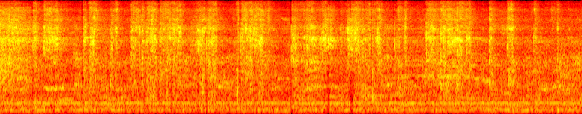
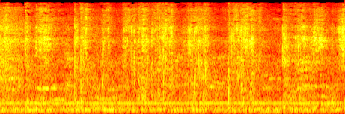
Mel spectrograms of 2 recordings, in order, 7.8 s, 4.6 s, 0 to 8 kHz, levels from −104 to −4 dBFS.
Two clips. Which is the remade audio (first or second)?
first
